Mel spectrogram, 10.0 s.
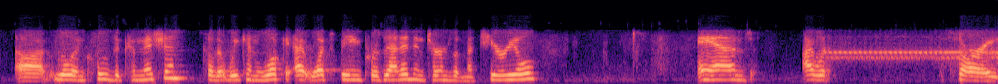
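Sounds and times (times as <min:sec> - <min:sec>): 
speech: 0:00.2 - 0:05.5, 0:07.0 - 0:08.4, 0:09.6 - 0:09.9
home telephone ringing with a warbling electronic tone: 0:08.1 - 0:09.9.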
